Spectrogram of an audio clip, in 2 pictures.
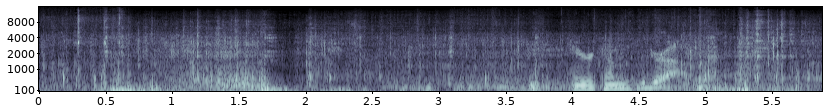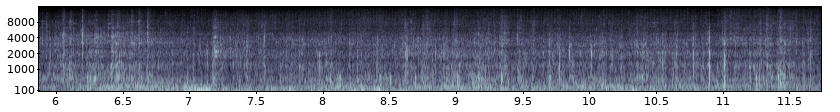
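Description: Bicycle tyres roll fast over a bumpy dirt trail.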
